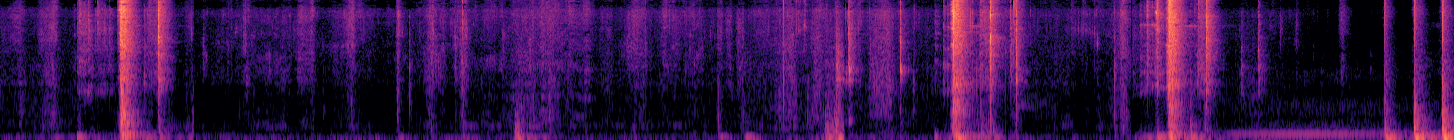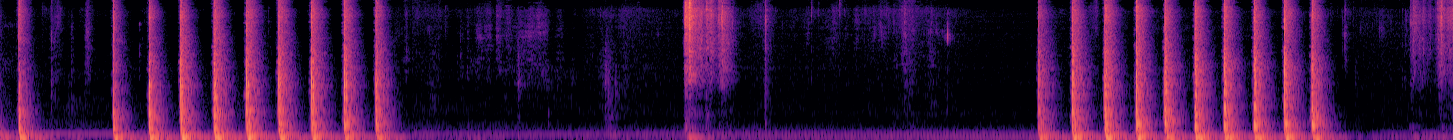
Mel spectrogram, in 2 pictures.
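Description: Small hammer tapping along the leatherette-trimmed rim of a wicker pram, fixing the trim down: scattered single knocks at first, then two quick runs of light strikes, about four a second, around the middle and near the end.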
